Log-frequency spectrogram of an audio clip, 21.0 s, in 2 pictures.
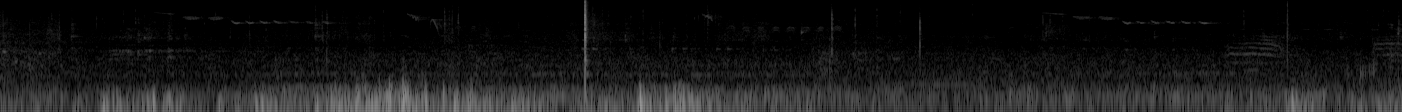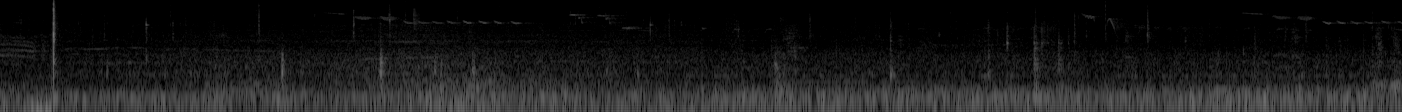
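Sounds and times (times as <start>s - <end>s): wood fire popping: 0.0s - 21.0s
birds calling: 7.8s - 16.6s, 18.5s - 21.0s.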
